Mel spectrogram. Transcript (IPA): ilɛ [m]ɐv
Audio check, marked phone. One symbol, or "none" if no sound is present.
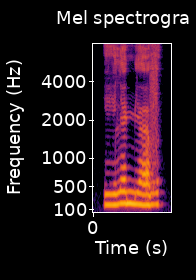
mʲ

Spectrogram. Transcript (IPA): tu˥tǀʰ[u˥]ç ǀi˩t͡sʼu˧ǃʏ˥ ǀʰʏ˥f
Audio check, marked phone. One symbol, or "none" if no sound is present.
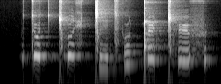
u˥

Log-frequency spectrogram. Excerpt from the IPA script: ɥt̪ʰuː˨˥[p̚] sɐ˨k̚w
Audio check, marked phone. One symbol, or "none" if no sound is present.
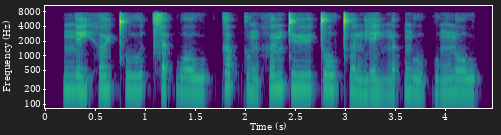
t̚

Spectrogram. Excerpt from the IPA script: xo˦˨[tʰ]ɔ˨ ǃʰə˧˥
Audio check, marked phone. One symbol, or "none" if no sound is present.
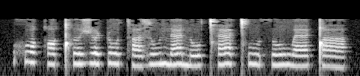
qʰ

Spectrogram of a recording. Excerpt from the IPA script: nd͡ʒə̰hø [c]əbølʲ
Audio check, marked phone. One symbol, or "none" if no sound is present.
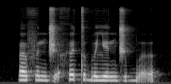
t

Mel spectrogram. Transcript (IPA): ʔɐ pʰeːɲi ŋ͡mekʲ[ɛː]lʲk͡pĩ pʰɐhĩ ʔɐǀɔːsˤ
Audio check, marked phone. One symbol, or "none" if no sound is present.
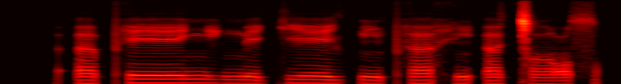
eː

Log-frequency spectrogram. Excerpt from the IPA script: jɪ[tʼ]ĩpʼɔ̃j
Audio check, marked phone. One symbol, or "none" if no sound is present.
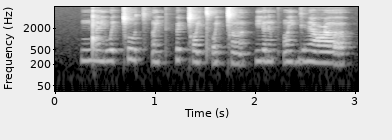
ɾ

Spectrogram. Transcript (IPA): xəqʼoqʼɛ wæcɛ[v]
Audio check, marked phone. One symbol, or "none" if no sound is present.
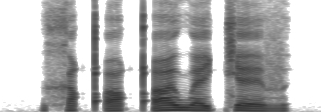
v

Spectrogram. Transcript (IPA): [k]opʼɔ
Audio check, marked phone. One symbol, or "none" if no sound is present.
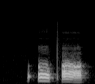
ʔ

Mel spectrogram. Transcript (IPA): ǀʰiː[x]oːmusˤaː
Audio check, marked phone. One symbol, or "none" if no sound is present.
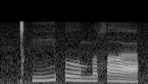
h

